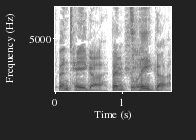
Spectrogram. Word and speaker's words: Bentayga: this uh Matt go ahead how do I pronounce it okay so it's Benta BGA it would make sense to call it the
